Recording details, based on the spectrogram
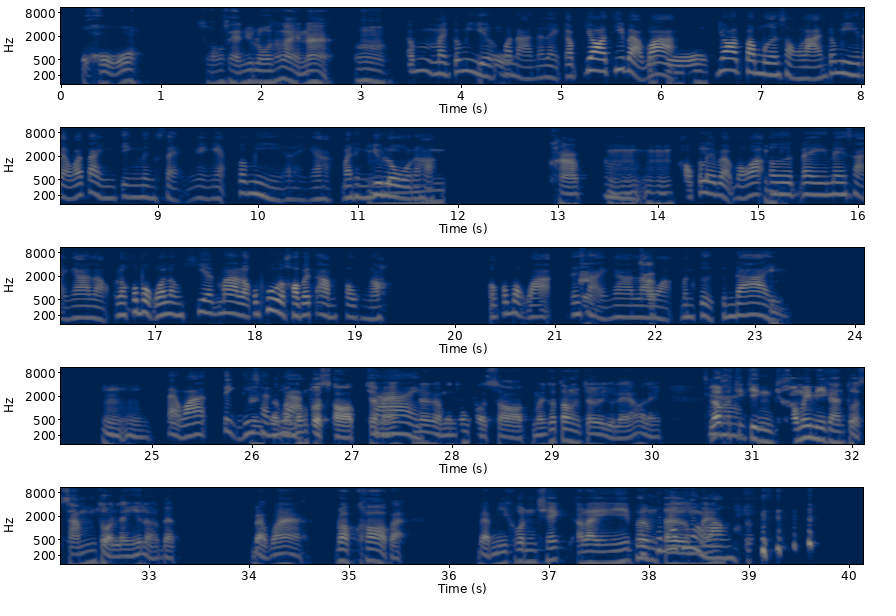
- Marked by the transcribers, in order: tapping; laugh
- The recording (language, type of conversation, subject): Thai, podcast, คุณจัดการกับความกลัวเมื่อต้องพูดความจริงอย่างไร?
